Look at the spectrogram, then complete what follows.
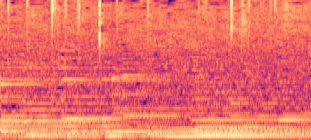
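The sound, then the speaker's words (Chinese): Steady rain patters down on a courtyard vegetable garden with a clump of green perilla, a dense hiss broken by scattered brighter drops, while low sustained tones hum softly underneath; no one speaks. “院子里有妈妈的小菜园，一团青色的紫苏也淋着雨。”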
